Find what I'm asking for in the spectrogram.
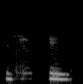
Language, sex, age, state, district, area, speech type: Kashmiri, female, 18-30, Jammu and Kashmir, Srinagar, urban, conversation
